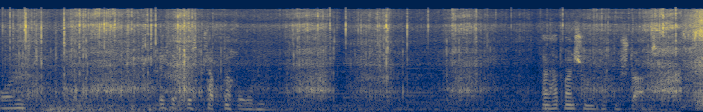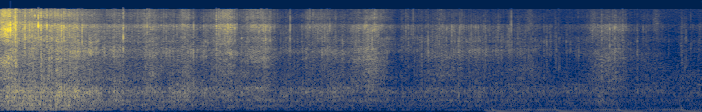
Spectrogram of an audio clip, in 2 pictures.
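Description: Small skate wheels roll and grind over rough gravel.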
